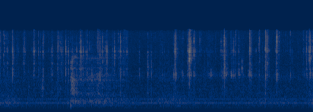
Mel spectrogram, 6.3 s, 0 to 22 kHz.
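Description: Faint, irregular small clicks and taps of hands handling a 3D printer's plastic-and-metal extruder head while working at its tension-spring screws.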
